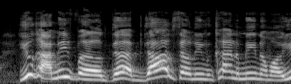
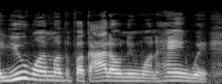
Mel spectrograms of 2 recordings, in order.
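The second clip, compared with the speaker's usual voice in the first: normal talking voice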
